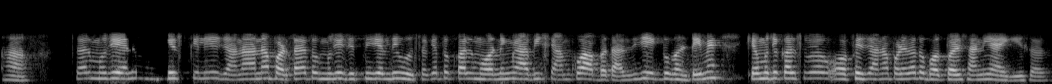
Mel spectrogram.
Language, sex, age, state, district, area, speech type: Hindi, female, 30-45, Madhya Pradesh, Gwalior, rural, conversation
